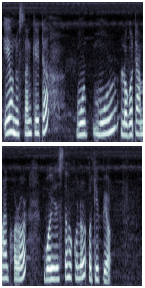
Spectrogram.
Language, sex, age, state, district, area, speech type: Assamese, female, 18-30, Assam, Lakhimpur, rural, spontaneous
